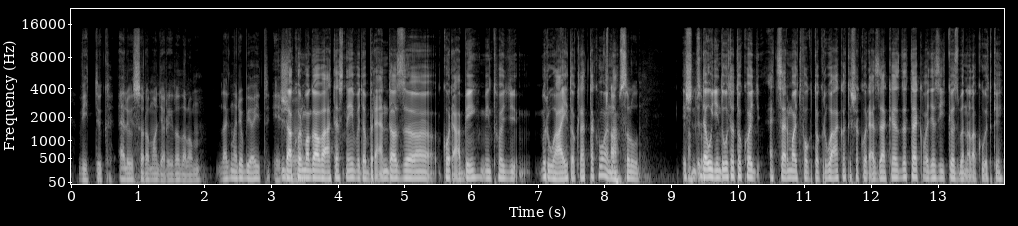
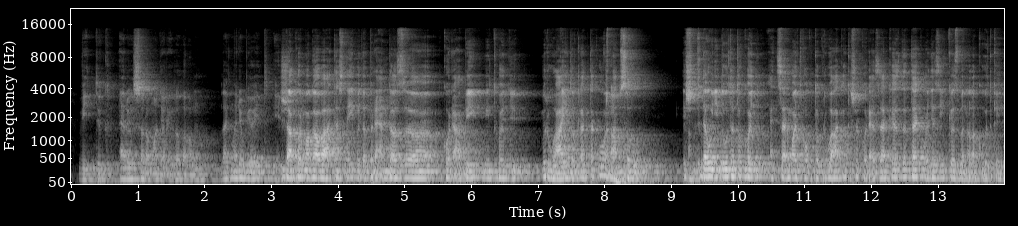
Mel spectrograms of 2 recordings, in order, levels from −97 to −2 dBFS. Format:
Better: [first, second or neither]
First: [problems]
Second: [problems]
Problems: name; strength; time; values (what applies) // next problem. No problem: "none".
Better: first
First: none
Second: room echo; slight; dies away in 1 s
